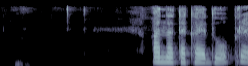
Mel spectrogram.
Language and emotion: Russian, positive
